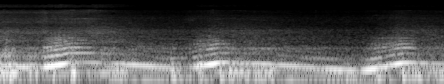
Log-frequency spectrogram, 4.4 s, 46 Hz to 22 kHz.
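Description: VR6 engine in a 1983 Volkswagen Rabbit GTI (MK1), revved in three quick blips while parked, each rising and then falling back toward idle.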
